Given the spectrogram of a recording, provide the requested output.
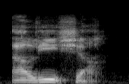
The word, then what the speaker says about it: Elisha: It's pronounced Elisha, where the I's become almost E's in the Hebrew.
